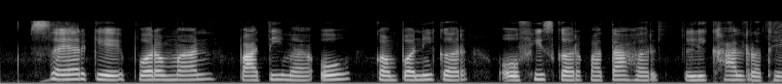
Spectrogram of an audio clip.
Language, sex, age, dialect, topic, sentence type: Chhattisgarhi, female, 25-30, Northern/Bhandar, banking, statement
